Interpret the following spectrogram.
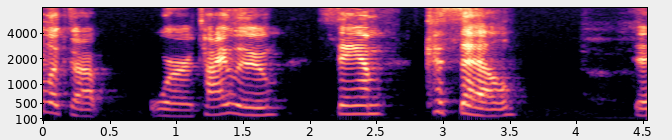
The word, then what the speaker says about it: Cassell: the coaches i looked up were ty lou sam cassell did i say it right yes yes absolutely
